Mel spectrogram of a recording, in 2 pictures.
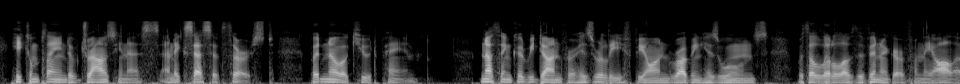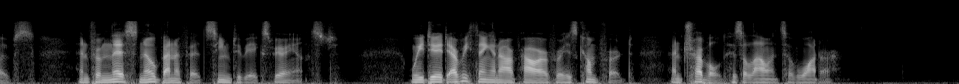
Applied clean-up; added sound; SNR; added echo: none; none; none; none.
